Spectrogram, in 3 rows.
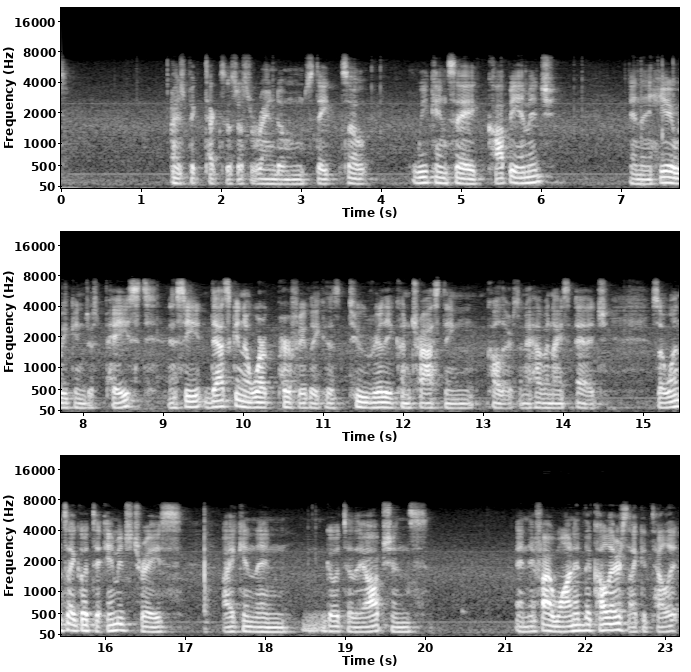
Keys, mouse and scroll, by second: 2.4 click, 3.8 right click, 5.3 click, 7.5 ctrl+v, 8.3 click, 20.4-21.3 alt+scroll up 2, 21.6 alt+scroll down 1.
